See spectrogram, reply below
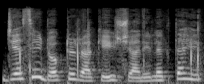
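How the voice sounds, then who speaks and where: Female storyteller, mid-pitched, scripted cartoon narration, faint noise behind. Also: moderate pace, fairly bright tone.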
